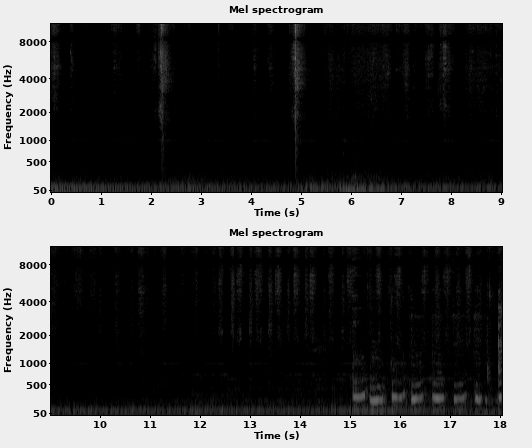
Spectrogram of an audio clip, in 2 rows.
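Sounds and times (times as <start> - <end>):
scissors snipping: 2.0 - 2.5, 4.8 - 5.2.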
